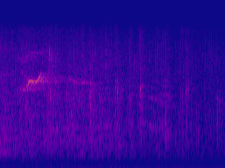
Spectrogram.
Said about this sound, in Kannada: ಅವ್ರಿಗೆ ನೀವೆಲ್ಲರೂ ಕೂಡ ಒಂದು ದೊಡ್ಡ ಚಪ್ಪಾಳೆ ಕೊಟ್ಟು ಅಭಿನಂದನೆ ಸಲ್ಲಿಸಬೇಕು.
